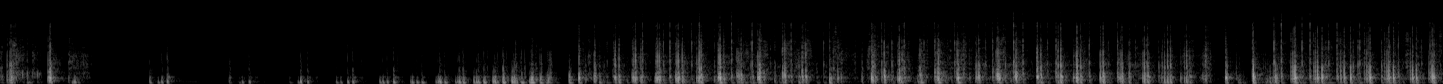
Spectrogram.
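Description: Fingertips and nails tap and scratch the face of a hollow black cardboard shoe box held upright. Scattered, dull, hollow taps with short pauses give way after about five seconds to a dense, uneven run of quick tapping and scratching. The sound stays low-mid and papery, with each tap dying away almost at once.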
